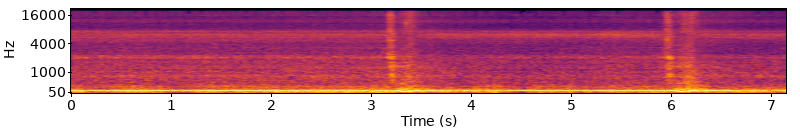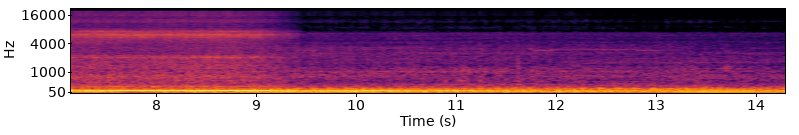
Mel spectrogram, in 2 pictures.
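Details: '78 Monte Carlo 305 (5.0) small-block V8, rebuilt 2004, probably under 50 miles, rebuilt Edelbrock Performer 1406 carb tuned, timing 16° BTDC, idle mixture screws adjusted; deep even burble, no misses or stumbles, two brief clicks; normal idle.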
